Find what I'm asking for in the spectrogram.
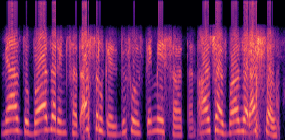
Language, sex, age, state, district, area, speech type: Kashmiri, female, 18-30, Jammu and Kashmir, Baramulla, rural, conversation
